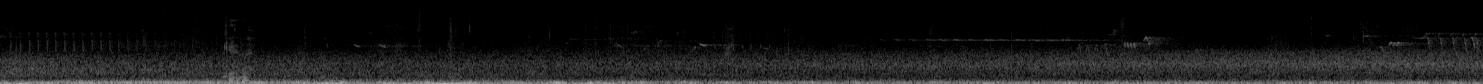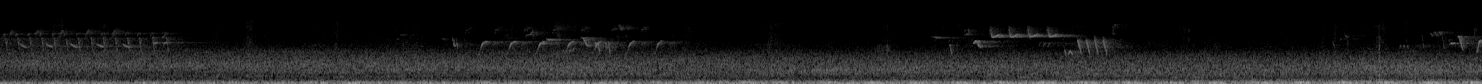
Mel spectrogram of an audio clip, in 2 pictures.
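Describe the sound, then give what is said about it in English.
Nightingales sing in Berlin in bursts of bright, varied phrases from several directions, over a steady bed of outdoor background noise. “Berlin is the techno capital and the nightingale capital.”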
